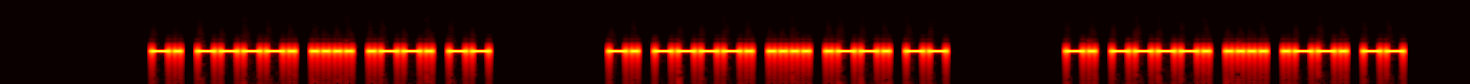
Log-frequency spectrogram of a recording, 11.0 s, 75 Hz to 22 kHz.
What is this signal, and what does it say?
Morse code, heard as a keyed tone, about 27 wpm, 700 Hz. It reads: N9HPM N9HPM N9HPM
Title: USA Call Signs - 5 Characters - Repeated 3x - 28wpm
